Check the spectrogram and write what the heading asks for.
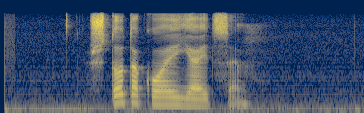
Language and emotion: Russian, neutral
